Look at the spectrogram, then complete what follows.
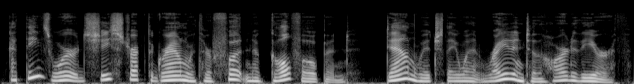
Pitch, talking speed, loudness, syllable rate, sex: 175 Hz, 235 wpm, -16 LUFS, 5.1 syllables/s, female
